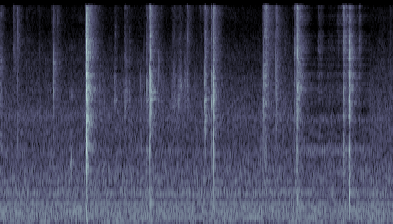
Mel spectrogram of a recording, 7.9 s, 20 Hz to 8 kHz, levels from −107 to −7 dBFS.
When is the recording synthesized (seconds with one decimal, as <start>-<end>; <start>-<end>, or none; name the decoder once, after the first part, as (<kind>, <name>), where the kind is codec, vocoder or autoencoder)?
6.0-7.4 (codec, SNAC)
